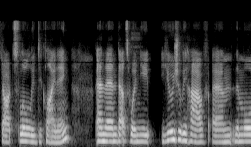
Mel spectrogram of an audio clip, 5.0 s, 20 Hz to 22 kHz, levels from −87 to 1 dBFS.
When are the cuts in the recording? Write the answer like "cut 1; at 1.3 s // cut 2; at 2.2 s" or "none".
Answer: none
